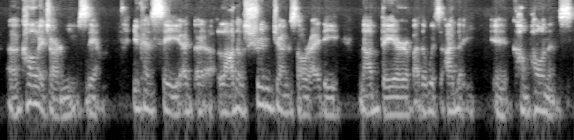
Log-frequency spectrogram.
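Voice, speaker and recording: A woman with a Chinese accent speaks somewhat breathily at a very deep, low pitch and a fairly slow pace, keeping very even loudness with long, frequent pauses. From China. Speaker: artist. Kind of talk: interview conversation presenting slides. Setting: video call. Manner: halting with many fillers.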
